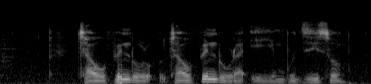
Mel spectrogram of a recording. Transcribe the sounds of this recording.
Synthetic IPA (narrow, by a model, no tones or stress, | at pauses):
t͡ʃʰauɸinduɺaʔijimbud͡ziːsɔ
